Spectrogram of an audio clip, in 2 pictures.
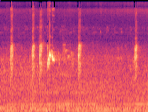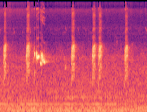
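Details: Sooty-headed bulbul song used to provoke rivals and lure birds: two loud, short whistled phrases stand out among sharp, evenly spaced clicking ticks over a quiet low hum.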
